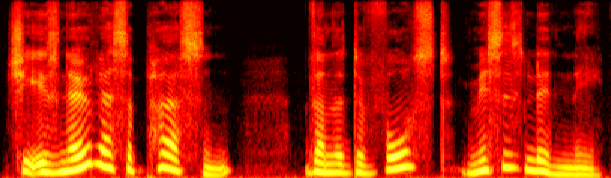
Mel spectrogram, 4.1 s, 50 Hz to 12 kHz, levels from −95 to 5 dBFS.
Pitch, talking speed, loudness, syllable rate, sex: 190 Hz, 160 wpm, -18 LUFS, 4.4 syllables/s, female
